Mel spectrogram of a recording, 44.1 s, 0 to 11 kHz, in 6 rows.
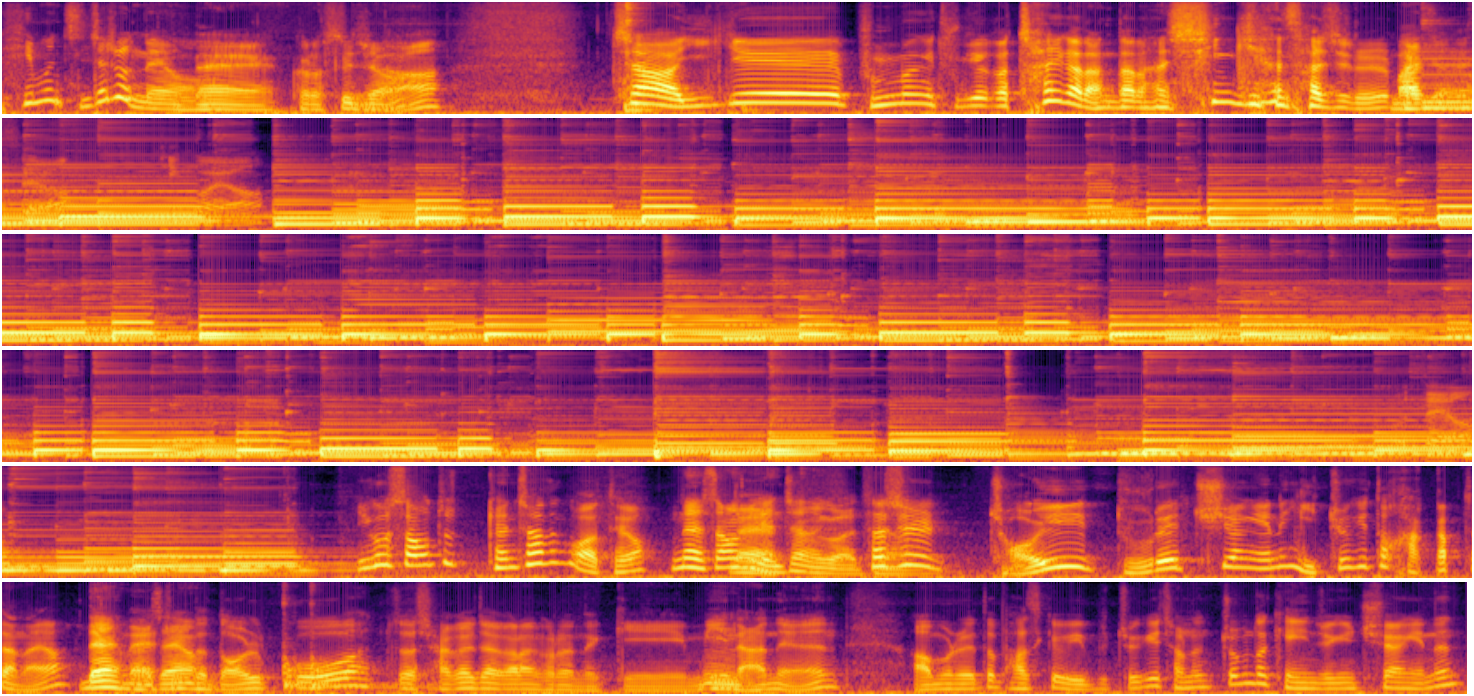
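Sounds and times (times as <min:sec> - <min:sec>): acoustic guitar strummed chords: 0:07.0 - 0:31.2.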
